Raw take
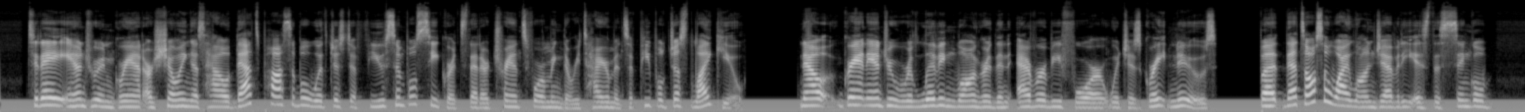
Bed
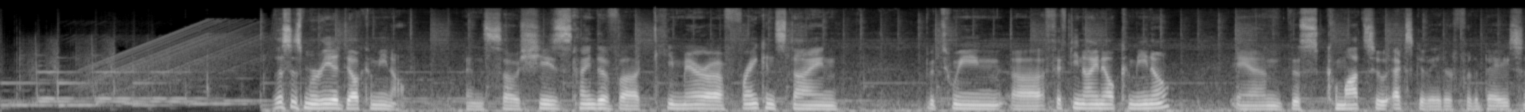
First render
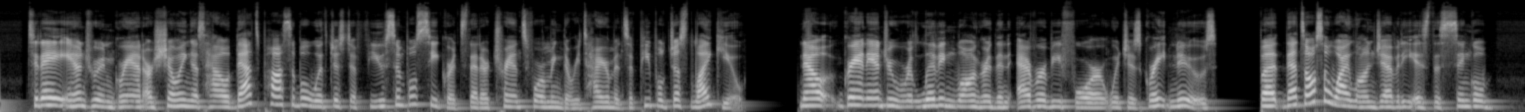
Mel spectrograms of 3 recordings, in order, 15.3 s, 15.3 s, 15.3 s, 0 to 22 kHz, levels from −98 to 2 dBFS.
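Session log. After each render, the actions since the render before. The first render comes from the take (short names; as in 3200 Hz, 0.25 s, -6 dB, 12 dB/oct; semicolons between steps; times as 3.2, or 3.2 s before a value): de-hum 50 Hz, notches 8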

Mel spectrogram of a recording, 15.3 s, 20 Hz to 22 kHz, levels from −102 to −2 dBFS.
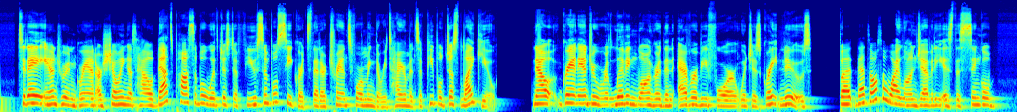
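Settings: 0.69–2.39 LPF 3900 Hz; 12.64–13.44 LPF 1300 Hz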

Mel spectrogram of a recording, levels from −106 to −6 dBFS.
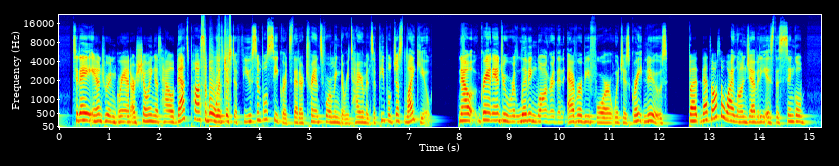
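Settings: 2.84–3.46 overdrive pedal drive 23 dB, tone 4800 Hz, clips at -13.5 dBFS; 9.64–10.12 HPF 1000 Hz 6 dB/oct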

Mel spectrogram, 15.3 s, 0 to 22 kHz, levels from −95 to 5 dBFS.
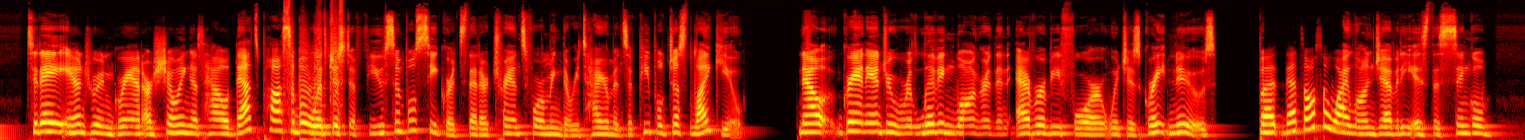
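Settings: high shelf 7000 Hz +10 dB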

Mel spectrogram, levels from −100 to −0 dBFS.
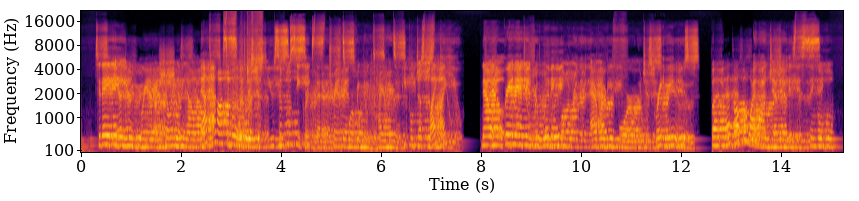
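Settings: non-linear reverb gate 0.21 s rising, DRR -2 dB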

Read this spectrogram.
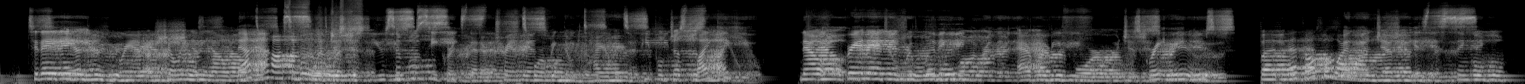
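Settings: gain -3 dB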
